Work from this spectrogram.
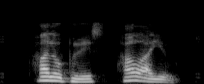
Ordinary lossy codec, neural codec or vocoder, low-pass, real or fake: none; codec, 24 kHz, 0.9 kbps, WavTokenizer, medium music audio release; 7.2 kHz; fake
